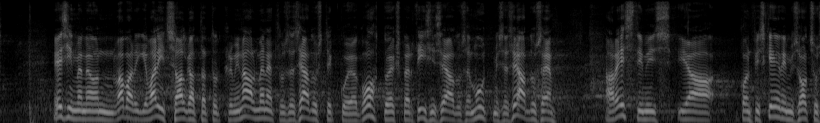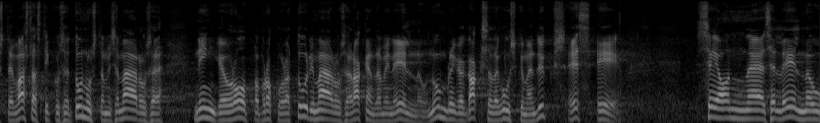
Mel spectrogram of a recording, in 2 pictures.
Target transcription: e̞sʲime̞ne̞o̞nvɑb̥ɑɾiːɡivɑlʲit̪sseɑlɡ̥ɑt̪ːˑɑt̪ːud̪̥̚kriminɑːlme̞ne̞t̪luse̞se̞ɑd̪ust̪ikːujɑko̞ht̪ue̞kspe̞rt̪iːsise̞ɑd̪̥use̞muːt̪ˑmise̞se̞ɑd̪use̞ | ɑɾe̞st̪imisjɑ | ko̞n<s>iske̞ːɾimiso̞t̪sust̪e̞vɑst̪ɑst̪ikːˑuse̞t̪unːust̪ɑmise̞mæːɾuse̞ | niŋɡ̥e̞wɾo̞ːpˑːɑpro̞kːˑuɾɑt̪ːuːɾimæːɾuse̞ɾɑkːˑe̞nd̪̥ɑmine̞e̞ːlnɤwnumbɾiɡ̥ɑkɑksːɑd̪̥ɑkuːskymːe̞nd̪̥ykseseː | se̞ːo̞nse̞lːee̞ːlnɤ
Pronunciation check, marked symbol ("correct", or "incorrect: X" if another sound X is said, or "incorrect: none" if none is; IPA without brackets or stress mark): incorrect: f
